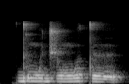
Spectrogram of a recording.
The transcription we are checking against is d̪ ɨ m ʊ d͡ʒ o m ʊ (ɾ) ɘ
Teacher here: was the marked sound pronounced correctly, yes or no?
no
